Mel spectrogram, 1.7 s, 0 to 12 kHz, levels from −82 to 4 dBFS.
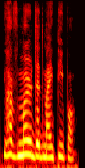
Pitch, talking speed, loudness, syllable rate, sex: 240 Hz, 175 wpm, -15 LUFS, 5.8 syllables/s, female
